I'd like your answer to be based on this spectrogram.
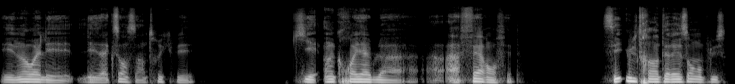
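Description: Low-voiced young man, halting fillers. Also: fairly even intonation, dark tone, no echo, clean studio sound. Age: 20s. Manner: hesitant, full of fillers and restarts. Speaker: podcast guest. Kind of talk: casual interview storytelling.

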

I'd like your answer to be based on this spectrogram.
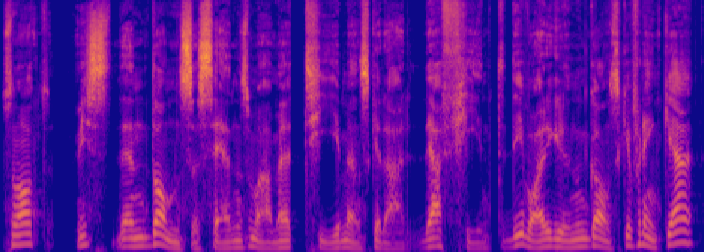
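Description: A man speaks in a fairly low voice about directing theatre. He talks with animated bursts and frequent hesitant fillers. The recording is dry, with no room sound. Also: husky, no room sound. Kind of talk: reflective interview talk.

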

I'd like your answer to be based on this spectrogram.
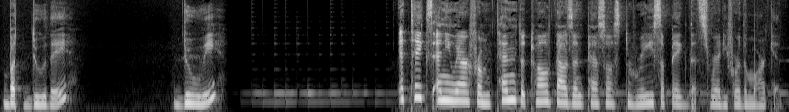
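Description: Woman news narrator, mellow tone, measured scripted read, faint music underneath. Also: mid-range voice, expressive. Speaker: podcast writer and producer, narrator.

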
